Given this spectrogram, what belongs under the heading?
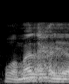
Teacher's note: یا کھڑا زبر دو حرکات لمبا کریں گے، واو نہیں پڑھیں گے.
